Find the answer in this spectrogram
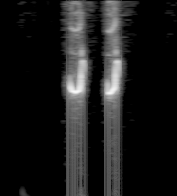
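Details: A single pair of sharp, upswept, high-pitched notes from a rain quail, about a quarter second apart, then silence.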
